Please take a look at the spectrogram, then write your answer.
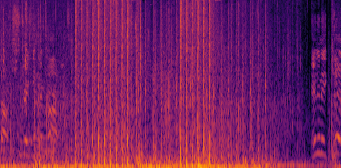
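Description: A fighter plane strafes in Call of Duty WWII, loud rapid machine-gun bursts rattling in dense rhythmic volleys for several seconds, then tapering off, with faint game radio voices underneath.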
